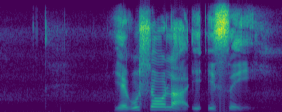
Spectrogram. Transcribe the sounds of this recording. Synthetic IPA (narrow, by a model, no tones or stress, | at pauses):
jek̬uɬɔlaʔiʔisḛ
